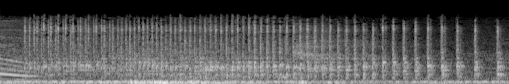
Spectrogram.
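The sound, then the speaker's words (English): A prize wheel spinning, its rapid ratcheting clicks gradually slowing and spreading apart as it winds down, over a steady low rumbling hum. “you want to spin the Wheel of Misspeaks? Yeah. Yes. All right. Well, let me oil this baby up. It's my turn to give it a yank, and here we go.”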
